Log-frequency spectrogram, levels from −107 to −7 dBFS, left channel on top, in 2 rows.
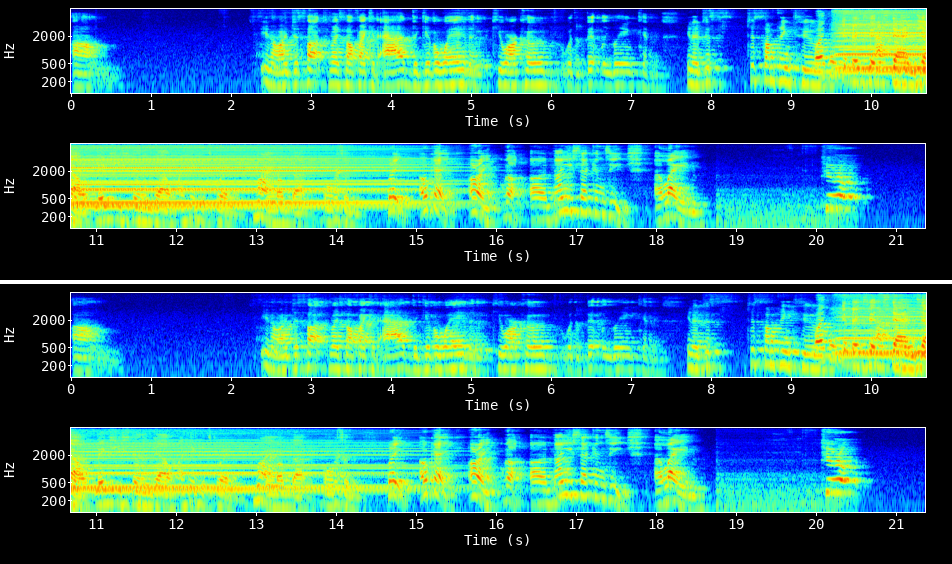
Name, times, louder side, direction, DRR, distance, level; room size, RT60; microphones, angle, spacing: voice 1, 0.0-0.5 2.4-7.3 7.7-8.1 8.5-9.4 10.0-10.8 13.0-13.4 14.0-14.1, left 3 dB, 60° left, 4 dB, 4.4 m, -38 dB
voice 2, 9.3-12.7 13.1-14.2 14.6-18.5, equal, ahead, 4 dB, 3.1 m, -34 dB
Harmonica, 9.5-15.9, left 5 dB, 45° left, 0.7 m, -34 dB
voice 3, 18.8-20.5, right 4 dB, 75° right, 1 dB, 3.6 m, -38 dB
28.0 x 19.5 x 2.3 m, 0.37 s
head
